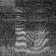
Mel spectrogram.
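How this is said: It is said in a British accent. "British অ্যাকসেন্টে সিজনসের name বলতে চাই"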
